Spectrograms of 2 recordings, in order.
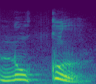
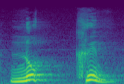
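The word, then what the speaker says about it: نُكُر: Padahal dia bisa diucapkan dengan nukrin. Seperti di surat Al-Kahfi 87. Jadi kata nukur bisa diucapkan dengan nukrin. Dengan mensukunkan huruf kaf.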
